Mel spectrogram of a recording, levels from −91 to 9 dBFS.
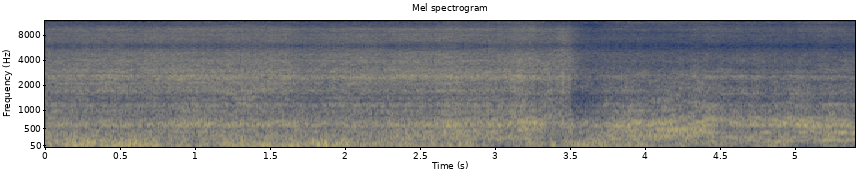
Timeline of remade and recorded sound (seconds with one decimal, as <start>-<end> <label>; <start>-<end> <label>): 0.0-3.0 recorded; 3.0-3.6 remade; 3.6-4.4 recorded; 4.4-5.4 remade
